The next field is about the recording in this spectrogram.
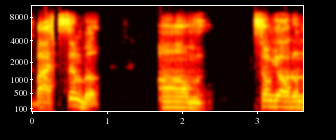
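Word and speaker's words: Symba: It's by Simba. Um, some of y'all don't know who Simba is. It's spelled S Y MBA.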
